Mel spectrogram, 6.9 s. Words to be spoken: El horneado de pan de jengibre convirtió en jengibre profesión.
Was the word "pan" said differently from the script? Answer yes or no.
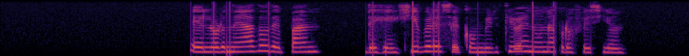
no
